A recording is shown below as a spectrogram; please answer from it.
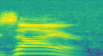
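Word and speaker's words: Zeier: the game and particularly Eric zeyer it rhymes with fire that's exactly what he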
